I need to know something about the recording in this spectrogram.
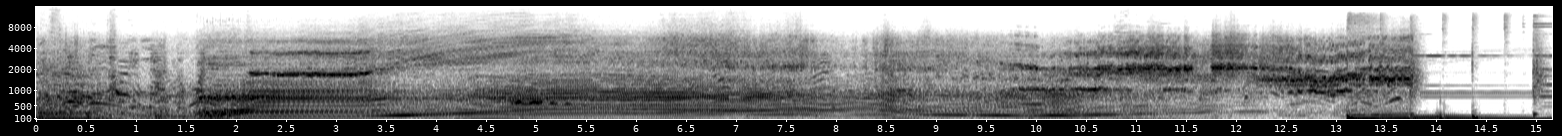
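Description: A car doing donuts on asphalt: the engine revs high, its pitch sagging and climbing again as it swings round, over continuous tyre squeal. Near the end a short music sting comes in.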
